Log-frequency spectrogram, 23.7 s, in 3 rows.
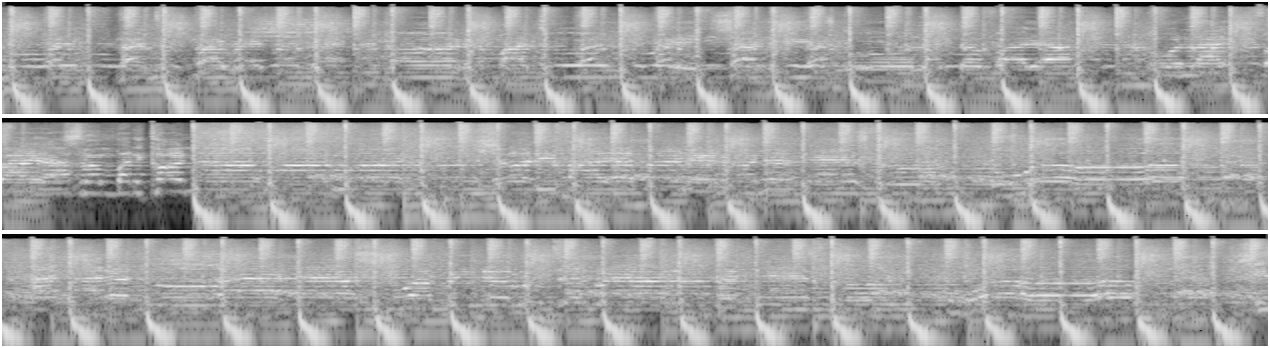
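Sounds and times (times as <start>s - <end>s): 
pop music: 0.0s - 23.7s.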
